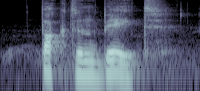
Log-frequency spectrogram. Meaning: inflection of beetpakken: 1. plural past indicative 2. plural past subjunctive
- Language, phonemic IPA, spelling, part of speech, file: Dutch, /ˈpɑktə(n) ˈbet/, pakten beet, verb, Nl-pakten beet.ogg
